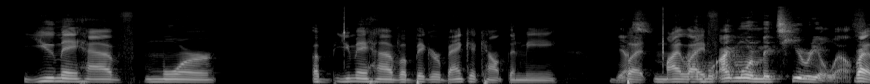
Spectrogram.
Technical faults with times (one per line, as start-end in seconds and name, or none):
3.44 electrical switching spike
6.63 electrical switching spike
